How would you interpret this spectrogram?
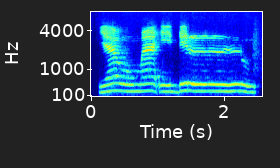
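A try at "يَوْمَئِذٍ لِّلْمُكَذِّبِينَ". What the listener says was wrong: Ketinggalan lil. Yauma idil lil. Yaum yauma idil lil mukadzibin.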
